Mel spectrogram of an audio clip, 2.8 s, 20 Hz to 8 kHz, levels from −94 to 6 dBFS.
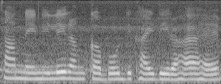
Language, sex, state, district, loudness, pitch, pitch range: Hindi, female, Chhattisgarh, Raipur, -14 LUFS, 205 Hz, 195-215 Hz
